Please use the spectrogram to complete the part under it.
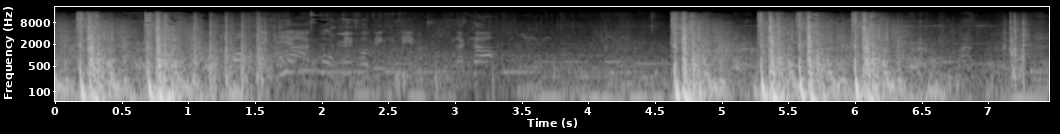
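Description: Sniper rifle shots ring out in Tiny Tina's Wonderlands, sharp loud cracks in two clusters with a quieter stretch of game sound between them.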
